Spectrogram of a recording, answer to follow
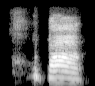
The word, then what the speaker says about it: chuppah: Chuppah. You pronounce it as if it's two syllables. Chu and then pa. Okay. But technically that's a short syllable, so it really needs a consonant to finish it.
